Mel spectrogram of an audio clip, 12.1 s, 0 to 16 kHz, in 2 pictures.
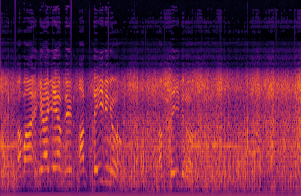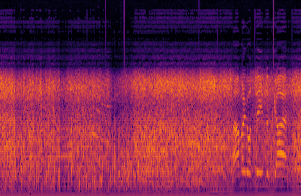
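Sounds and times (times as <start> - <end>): jet ski engine humming: 0.0 - 12.0
water noise: 0.0 - 12.0
wind buffeting microphone: 0.0 - 12.0.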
